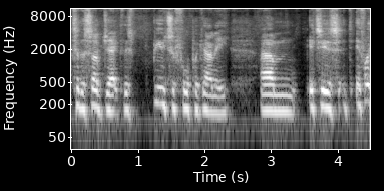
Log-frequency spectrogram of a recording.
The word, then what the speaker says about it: Pagani: of this video so if I say pagini please don't pull me up on it I know know I'm saying it wrong but it just comes out so Pagani Utopia what a car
